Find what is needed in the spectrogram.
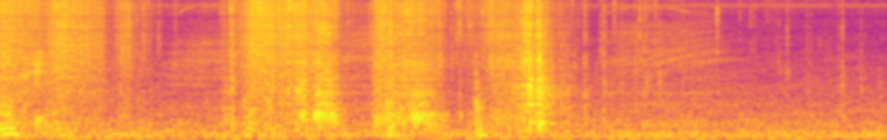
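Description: Thin plastic shopping bag rustling and crinkling in four or five short bursts as a boxed die-cast car is pulled out of it.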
